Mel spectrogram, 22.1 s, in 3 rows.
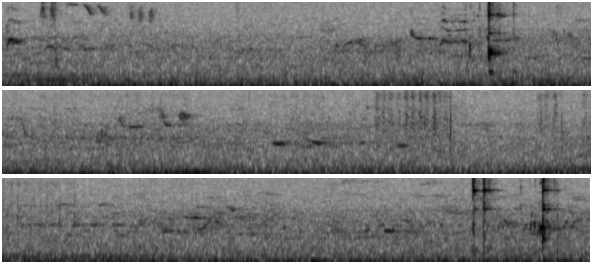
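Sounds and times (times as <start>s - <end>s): bird chirps: 0.0s - 2.2s, 4.0s - 12.9s.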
